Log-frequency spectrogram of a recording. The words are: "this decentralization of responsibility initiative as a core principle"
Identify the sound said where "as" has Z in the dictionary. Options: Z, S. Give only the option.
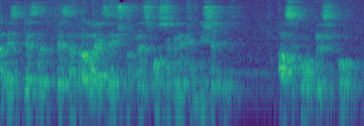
S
